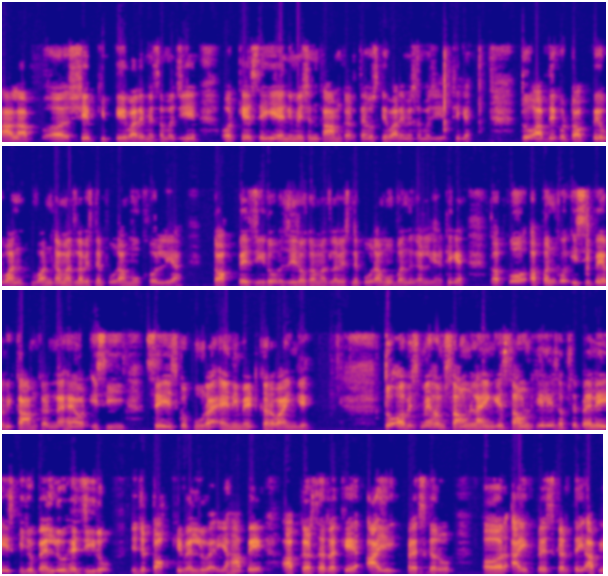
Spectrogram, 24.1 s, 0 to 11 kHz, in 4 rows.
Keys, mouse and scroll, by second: 8.3-10.9 drag.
